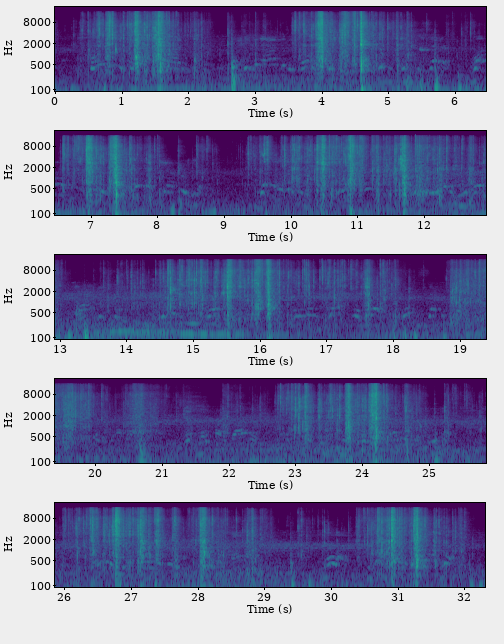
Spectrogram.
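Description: Foil wrappers of trading-card packs crinkling and tearing as they are opened by hand, in repeated bursts with quieter stretches between.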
